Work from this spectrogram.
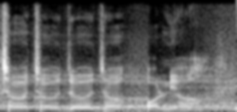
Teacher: इनका जो उच्चारण स्थान है वो क्या है, तालु है। इनको हम तालव्य वर्ण कहते हैं।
